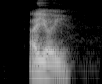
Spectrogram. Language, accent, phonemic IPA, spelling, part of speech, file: French, France, /a.jɔj/, ayoye, interjection, LL-Q150 (fra)-ayoye.wav
- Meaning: 1. expression of pain 2. expression of admirative surprise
